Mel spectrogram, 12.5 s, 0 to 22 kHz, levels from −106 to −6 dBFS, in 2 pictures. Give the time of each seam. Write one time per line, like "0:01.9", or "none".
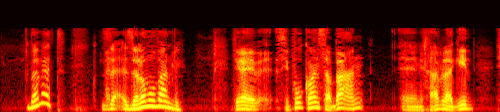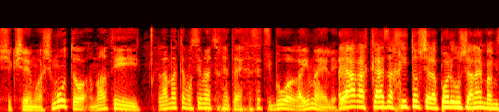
0:08.2
0:10.5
